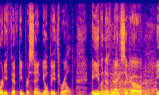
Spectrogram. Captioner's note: audience laughter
